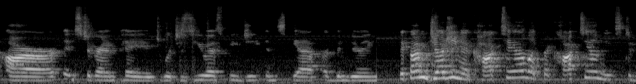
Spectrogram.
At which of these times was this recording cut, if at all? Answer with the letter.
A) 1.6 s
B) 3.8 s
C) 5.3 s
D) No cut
B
